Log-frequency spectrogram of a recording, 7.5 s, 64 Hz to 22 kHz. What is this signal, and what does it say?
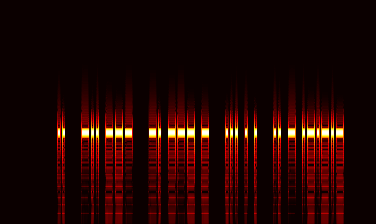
Morse code, heard as a keyed tone, about 25 wpm, 700 Hz. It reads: I DO NOT SEE IT.
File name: practice / 25wpm / Sentences with 3-Word Phrases - 25wpm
